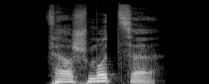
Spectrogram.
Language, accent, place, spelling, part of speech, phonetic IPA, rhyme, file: German, Germany, Berlin, verschmutze, verb, [fɛɐ̯ˈʃmʊt͡sə], -ʊt͡sə, De-verschmutze.ogg
- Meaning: inflection of verschmutzen: 1. first-person singular present 2. first/third-person singular subjunctive I 3. singular imperative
